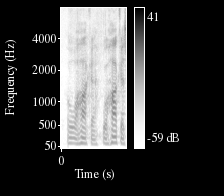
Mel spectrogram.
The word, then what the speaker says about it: Oaxaca: Oaxaca State, which is where the big earthquake was in Mexico.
